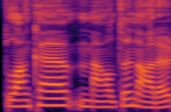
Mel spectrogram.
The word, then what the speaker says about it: Blanca Maldonado: Editor and owner of the Scout Guide Northwest Arkansas, and I am sitting here with Blanca Maldonado. Did I say that right? – Yes.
